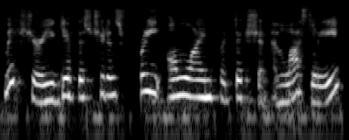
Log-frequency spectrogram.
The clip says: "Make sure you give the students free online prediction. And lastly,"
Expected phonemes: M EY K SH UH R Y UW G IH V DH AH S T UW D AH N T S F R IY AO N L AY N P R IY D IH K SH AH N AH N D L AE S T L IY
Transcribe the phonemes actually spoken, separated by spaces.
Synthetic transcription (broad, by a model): M EY K SH UH R Y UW G IH V DH AH S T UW D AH N T S F R IY AO N L AY N P R IY D IH K SH AH N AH N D L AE S T L IY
